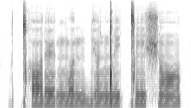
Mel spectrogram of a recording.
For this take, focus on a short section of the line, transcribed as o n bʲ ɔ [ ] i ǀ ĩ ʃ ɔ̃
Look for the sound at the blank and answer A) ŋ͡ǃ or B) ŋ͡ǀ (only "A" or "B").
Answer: A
